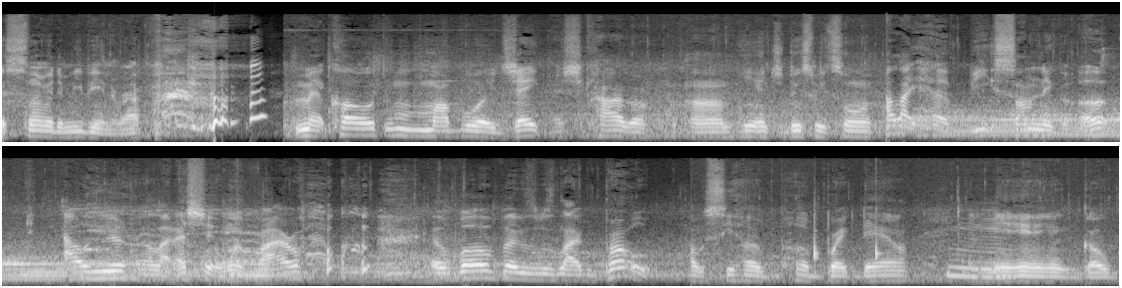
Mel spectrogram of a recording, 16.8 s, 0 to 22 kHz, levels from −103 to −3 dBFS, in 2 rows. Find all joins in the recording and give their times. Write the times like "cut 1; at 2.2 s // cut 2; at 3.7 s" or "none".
cut 1; at 2.1 s // cut 2; at 6.6 s // cut 3; at 13.5 s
